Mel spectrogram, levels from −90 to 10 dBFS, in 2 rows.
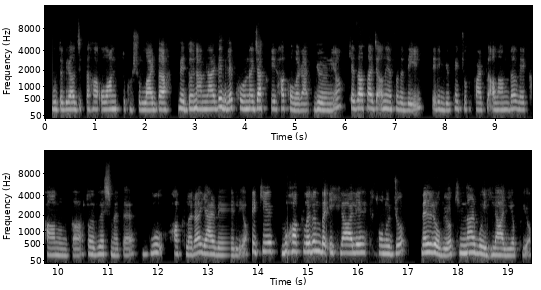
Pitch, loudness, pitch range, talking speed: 210 Hz, -27 LUFS, 195-235 Hz, 130 wpm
